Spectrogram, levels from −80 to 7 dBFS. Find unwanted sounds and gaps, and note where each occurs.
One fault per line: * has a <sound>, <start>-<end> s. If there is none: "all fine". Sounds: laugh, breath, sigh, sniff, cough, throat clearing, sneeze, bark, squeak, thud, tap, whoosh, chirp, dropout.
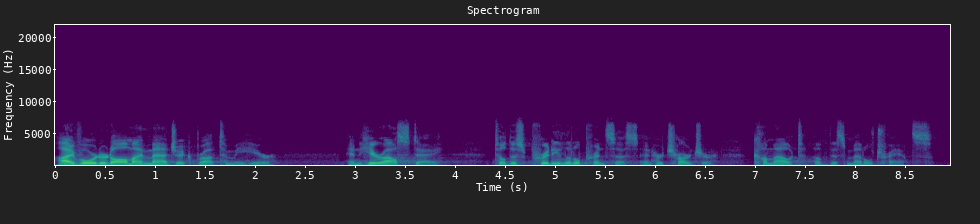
all fine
